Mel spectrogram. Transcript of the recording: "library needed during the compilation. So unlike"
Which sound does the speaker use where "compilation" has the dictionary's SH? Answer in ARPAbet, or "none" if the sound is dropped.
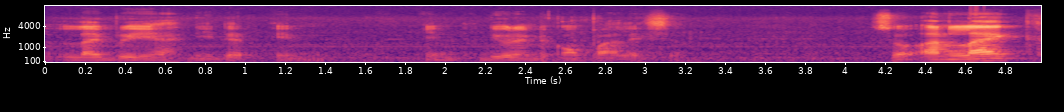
S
